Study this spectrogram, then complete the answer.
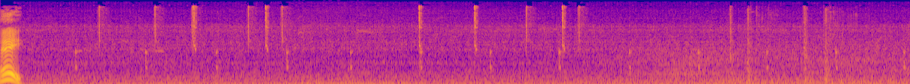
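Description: A ticket machine gives short, sharp clicks as its buttons are pressed.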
